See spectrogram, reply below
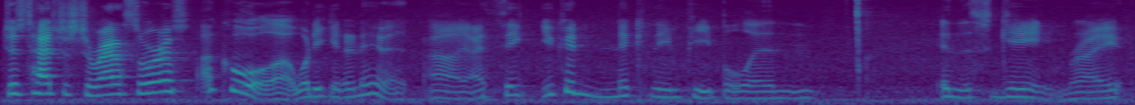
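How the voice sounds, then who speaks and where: Bright-voiced teen boy with a stuffy nose. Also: high voice, expressive, normal speed, slight background noise, poor audio. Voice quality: slightly raspy. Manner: rambling, restarts often, chatty. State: stuffy nose, under the weather. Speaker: toy collector video host. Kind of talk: casual livestream chat.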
